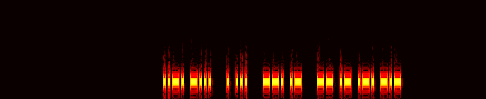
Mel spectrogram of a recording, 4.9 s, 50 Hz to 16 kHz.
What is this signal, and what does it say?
Morse code, heard as a keyed tone, about 54 wpm, 700 Hz. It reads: FB ES GA MARK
